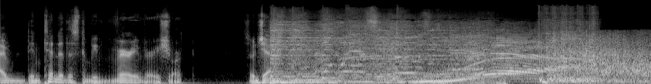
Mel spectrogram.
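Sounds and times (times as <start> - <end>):
speech: 0.0 - 3.5
rising and falling swoops: 3.9 - 6.4
explosion sound effect jingle: 4.5 - 6.4.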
